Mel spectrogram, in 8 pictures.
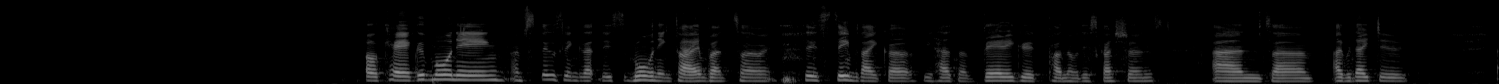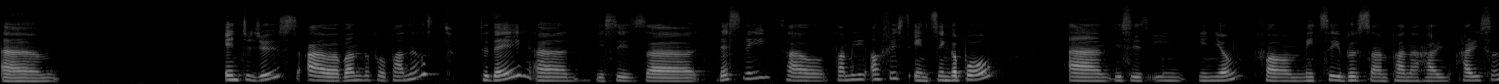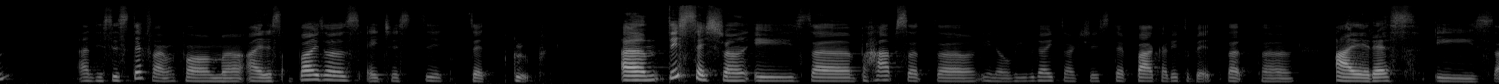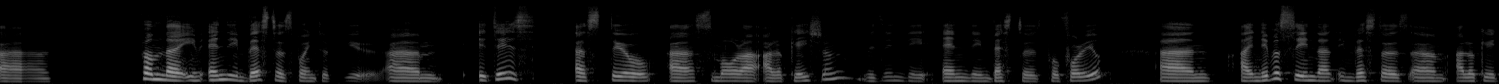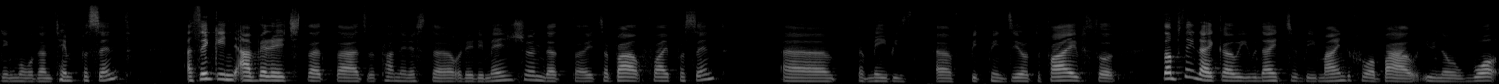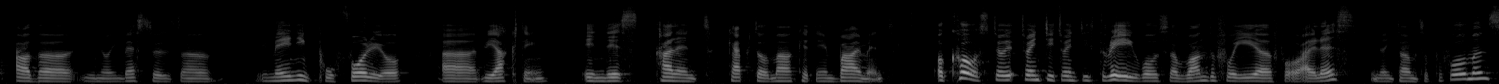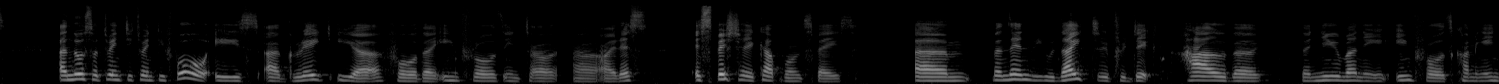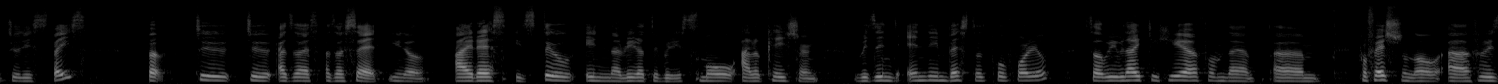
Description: This episode features a panel session discussing investor sentiment for insurance-linked securities (ILS) and catastrophe bonds in Asia Pacific, recorded at our Artemis' ILS Asia 2024 conference, which was held in Singapore on July 11th.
